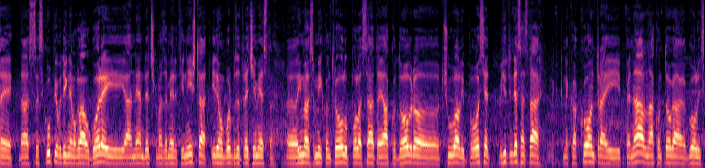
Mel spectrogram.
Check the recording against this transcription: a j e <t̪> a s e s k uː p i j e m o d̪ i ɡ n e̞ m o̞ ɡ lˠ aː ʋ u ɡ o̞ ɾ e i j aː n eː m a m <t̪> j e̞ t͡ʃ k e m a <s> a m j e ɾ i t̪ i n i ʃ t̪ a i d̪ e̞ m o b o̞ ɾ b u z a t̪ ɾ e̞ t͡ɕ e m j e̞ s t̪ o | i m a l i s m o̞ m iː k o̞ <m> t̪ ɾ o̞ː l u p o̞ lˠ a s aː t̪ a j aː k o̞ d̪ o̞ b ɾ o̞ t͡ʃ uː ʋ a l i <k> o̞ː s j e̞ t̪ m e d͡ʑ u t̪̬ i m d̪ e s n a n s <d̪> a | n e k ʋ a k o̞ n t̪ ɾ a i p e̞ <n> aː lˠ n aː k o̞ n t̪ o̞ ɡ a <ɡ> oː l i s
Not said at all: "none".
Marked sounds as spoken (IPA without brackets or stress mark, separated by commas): d̪, d̪, z, n, p, t̪, n, ɡ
